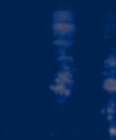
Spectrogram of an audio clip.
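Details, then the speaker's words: A tired dog snoring in a quiet room during a live stream: a soft breathy rush of air and a brief low snort at the end. "that noise that he just heard was a snore from the dog he just tired"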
